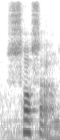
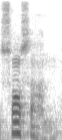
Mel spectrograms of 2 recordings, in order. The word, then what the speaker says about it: শ্মশান: দন্তস্বরিত ম ফলা আছে, শ্মশান, শ্মশান, স্মরণ, কিছুটা নাসিক হবে, কিছুটা স্ট্রেস দিয়ে এটা উচ্চারণ করতে হবে।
